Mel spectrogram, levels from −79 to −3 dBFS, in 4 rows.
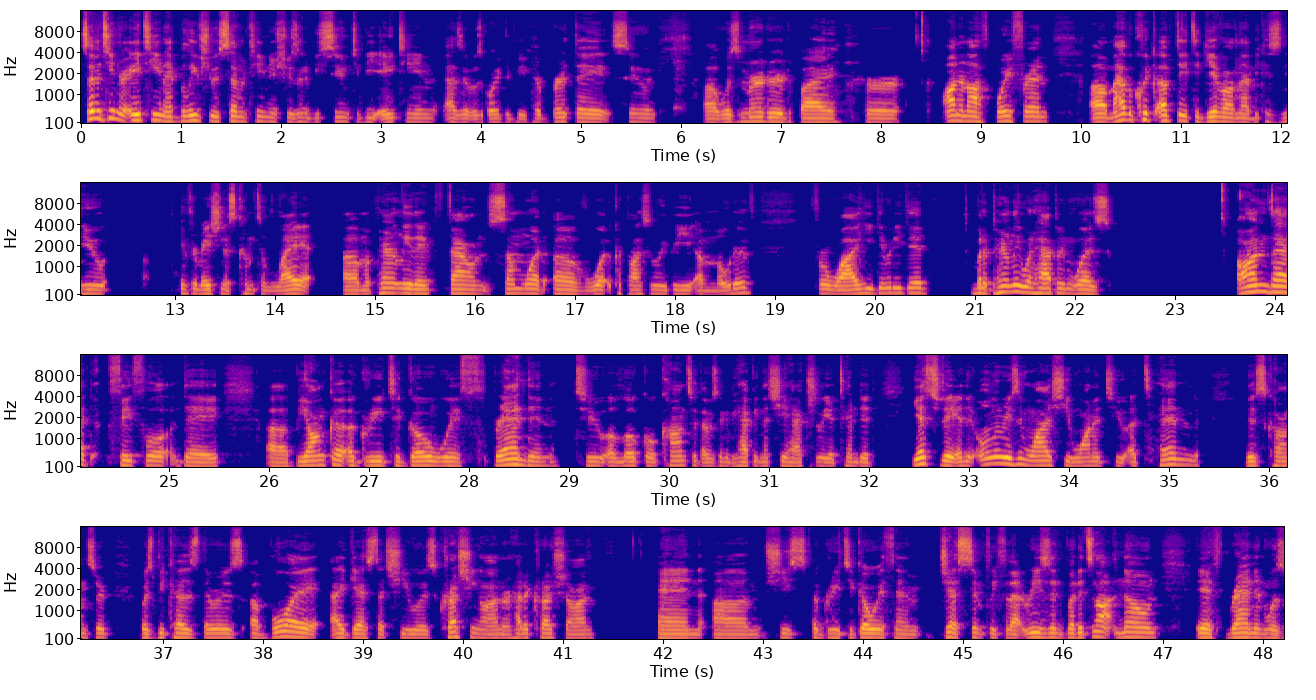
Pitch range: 130-150 Hz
